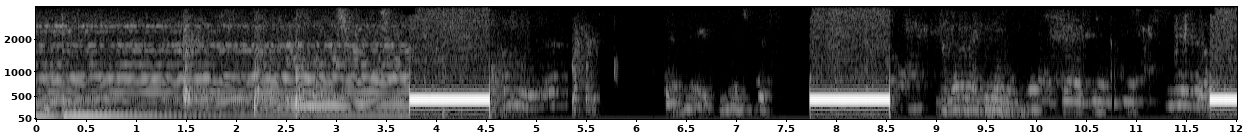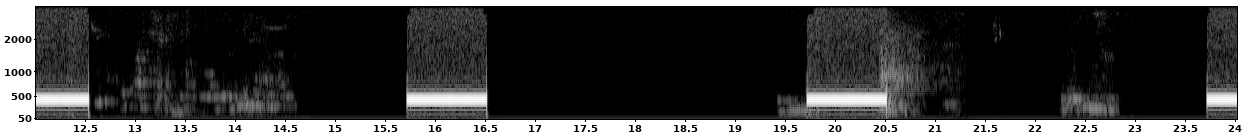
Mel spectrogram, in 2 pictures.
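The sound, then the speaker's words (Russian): Telephone ringback tone on a line as a call is transferred to a manager: steady single-pitched beeps about a second long, recurring roughly every four seconds, with faint voices and noise in the gaps. “Так, у нас есть менеджер, давайте я вас с ним соединю.”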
